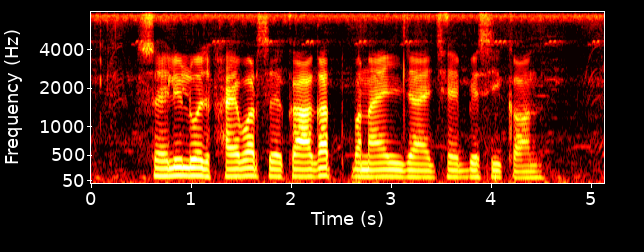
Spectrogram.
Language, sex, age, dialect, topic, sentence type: Maithili, male, 25-30, Bajjika, agriculture, statement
